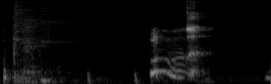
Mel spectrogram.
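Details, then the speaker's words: Human hiccup: a sudden voiced hiccup with a sharp catch, a brief click, then a short squeaky gulp. "My hiccup. I'm gonna sample that sound and use it in future videos."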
